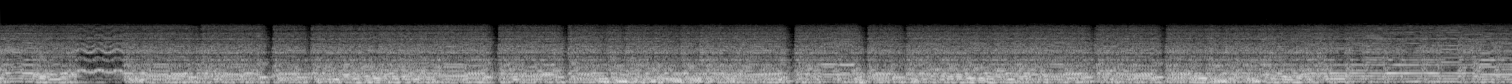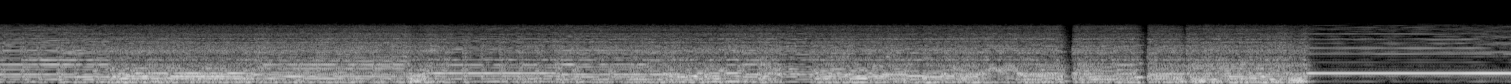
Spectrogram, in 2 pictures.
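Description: Electric guitar played through a Bugera 6262 tube amp head and speaker cabinet, with the amp's resonance control raised by a mod to about 10 or 11 o'clock. It plays riffs and chords, then a held chord rings out near the end.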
